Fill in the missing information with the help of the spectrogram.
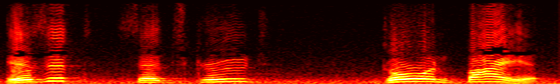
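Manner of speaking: high, eager, then slowing warmly; an old man suddenly beaming at a stranger; delighted Scrooge. Acted. Scrooge asking the boy the day, delighted.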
